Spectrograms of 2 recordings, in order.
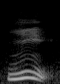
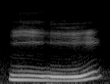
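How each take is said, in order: First: The pitch falls sharply from high to low. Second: The pitch dips down and then rises. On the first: It means ten million. "You kind of say it sharply" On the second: It means already. "You bring it down and then bring it back up"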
